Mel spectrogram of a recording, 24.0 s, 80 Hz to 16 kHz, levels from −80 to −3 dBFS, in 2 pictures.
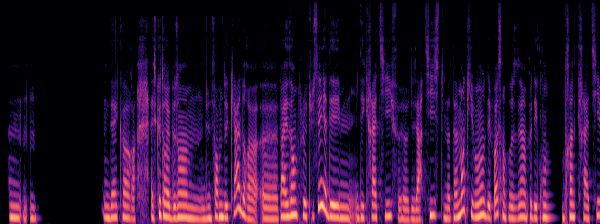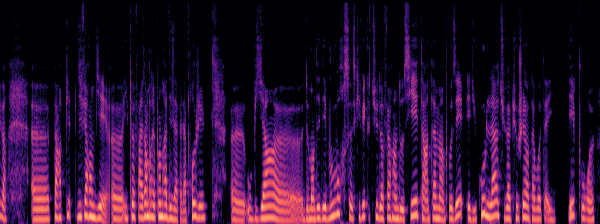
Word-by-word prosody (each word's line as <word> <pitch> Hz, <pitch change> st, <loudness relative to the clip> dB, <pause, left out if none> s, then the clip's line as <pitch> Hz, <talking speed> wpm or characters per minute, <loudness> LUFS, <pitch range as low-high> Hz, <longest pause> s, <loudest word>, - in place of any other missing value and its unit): Mmh, 190 Hz, -2 st, +2 dB
mmh 170 Hz, -, -8 dB
mh. 175 Hz, -1 st, -5 dB, 1.3 s
Mmh 185 Hz, -1 st, +1 dB
d'accord. 190 Hz, -2 st, 0 dB, 0.3 s
Est-ce 185 Hz, -2 st, -2 dB
que -, -, 0 dB
tu 220 Hz, -, -1 dB
aurais 200 Hz, -2 st, +5 dB
besoin, 190 Hz, +1 st, +3 dB
mmh, 170 Hz, -2 st, -1 dB
d'une 175 Hz, +1 st, 0 dB
forme 200 Hz, +2 st, +3 dB
de 190 Hz, -, +2 dB
cadre? 225 Hz, -, 0 dB
Heu, 170 Hz, -1 st, 0 dB
par 205 Hz, +3 st, +2 dB
exemple, 225 Hz, +2 st, +4 dB
heu, 210 Hz, -, +4 dB
tu 205 Hz, +1 st, -10 dB
sais, 280 Hz, -, +1 dB
il -, -, +9 dB
y 360 Hz, -, +6 dB
a -, -, +4 dB
des, 195 Hz, -3 st, +5 dB
mmh, 180 Hz, 0 st, -1 dB
des 185 Hz, 0 st, -1 dB
créatifs, 195 Hz, +3 st, -3 dB
heu, 160 Hz, -1 st, -3 dB
des 160 Hz, 0 st, -4 dB
artistes 225 Hz, +6 st, -2 dB
notamment 190 Hz, -, +2 dB
qui 245 Hz, -, -4 dB
vont 210 Hz, +3 st, +5 dB
des 195 Hz, -4 st, +2 dB
fois 215 Hz, +5 st, 0 dB
s'imposer 190 Hz, -5 st, -2 dB
un 195 Hz, -2 st, +2 dB
peu 205 Hz, -, -3 dB
des 185 Hz, -1 st, 0 dB
contraintes 185 Hz, +1 st, -1 dB
créatives. 185 Hz, 0 st, -4 dB, 0.5 s
Heu, 160 Hz, 0 st, +1 dB
par 190 Hz, -1 st, -1 dB
pi 225 Hz, +1 st, -6 dB
différents 205 Hz, +1 st, +3 dB
biais. 185 Hz, 0 st, +1 dB
Heu, 165 Hz, -2 st, 0 dB
ils 175 Hz, -, -3 dB
peuvent, 205 Hz, +1 st, +1 dB
par 185 Hz, -, 0 dB
exemple, 210 Hz, +2 st, +5 dB
répondre 205 Hz, +1 st, +3 dB
à -, -, +4 dB
des 175 Hz, -1 st, +1 dB
appels 150 Hz, -2 st, -5 dB
à 145 Hz, -, -4 dB
projets, 185 Hz, -3 st, -1 dB, 0.5 s
heu, 145 Hz, -3 st, -2 dB
ou 165 Hz, +2 st, -4 dB
bien, 180 Hz, +3 st, +2 dB
heu, 145 Hz, -1 st, -3 dB
demander 165 Hz, +1 st, +1 dB
des 175 Hz, 0 st, +2 dB
bourses. 210 Hz, +1 st, 0 dB
Ce 175 Hz, -, -7 dB
qui 190 Hz, -, -6 dB
fait 200 Hz, +1 st, 0 dB
que 195 Hz, -, -17 dB
tu 200 Hz, -, -3 dB
dois 175 Hz, -1 st, +1 dB
faire 180 Hz, +1 st, -2 dB
un 170 Hz, -, +2 dB
dossier, 170 Hz, +8 st, +1 dB
tu 175 Hz, -, -3 dB
as -, -, +1 dB
un 155 Hz, -, -2 dB
thème 175 Hz, 0 st, 0 dB
imposé 170 Hz, +7 st, -1 dB
et 175 Hz, -, 0 dB
du 155 Hz, +1 st, -6 dB
coup 245 Hz, +7 st, +2 dB
là 215 Hz, +1 st, +3 dB
tu 195 Hz, -5 st, -9 dB
vas 175 Hz, -, +2 dB
piocher 180 Hz, +3 st, -2 dB
dans 185 Hz, -, +2 dB
ta 170 Hz, -1 st, -3 dB
boîte 165 Hz, -1 st, -3 dB
à -, -, -3 dB
idée 155 Hz, +8 st, -5 dB
pour, 170 Hz, -4 st, -3 dB
heu, 155 Hz, -, -3 dB
185 Hz, 230 wpm, -23 LUFS, 170-200 Hz, 1.3 s, il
